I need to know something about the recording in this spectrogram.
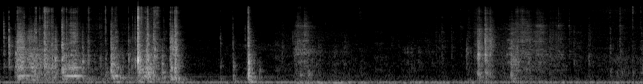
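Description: Domestic sewing machine stitching for about two seconds, backstitching at the end of a stitch line to lock the stitches, followed by a few sharp clicks as the machine is stopped and worked.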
